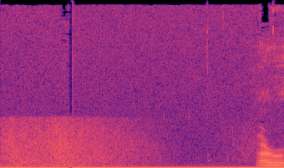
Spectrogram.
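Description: Water gushes and splashes loudly, then fades.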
